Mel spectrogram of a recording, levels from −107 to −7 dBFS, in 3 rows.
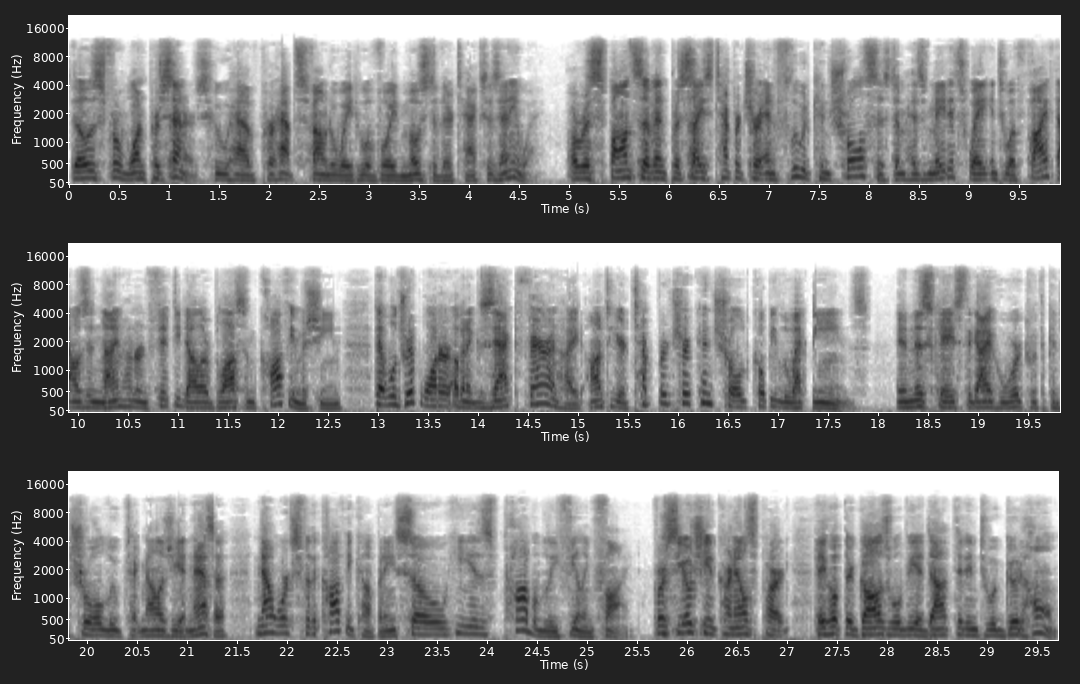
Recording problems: garbled, watery; slightly; nothing above 11 kHz
uneven, jittery; strongly; from 5 to 29 s

